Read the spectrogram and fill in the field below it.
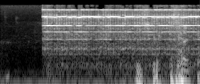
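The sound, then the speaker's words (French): A telephone starts ringing abruptly after a brief quiet moment, a bright, sustained metallic ring that stays loud and steady, with some low thumping noises beneath it toward the end. “Non, mais tas le téléphone sonne de pas oh.”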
